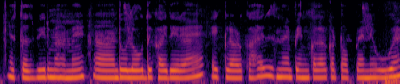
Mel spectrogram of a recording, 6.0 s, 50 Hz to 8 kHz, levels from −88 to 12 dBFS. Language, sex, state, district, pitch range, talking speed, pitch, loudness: Hindi, female, Uttar Pradesh, Deoria, 215-230 Hz, 230 wpm, 220 Hz, -27 LUFS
